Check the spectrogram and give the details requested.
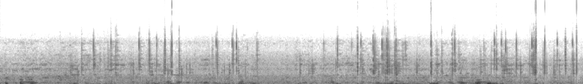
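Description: Passenger train running along the track: a steady low rumble with many irregular sharp clicks and rattles.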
